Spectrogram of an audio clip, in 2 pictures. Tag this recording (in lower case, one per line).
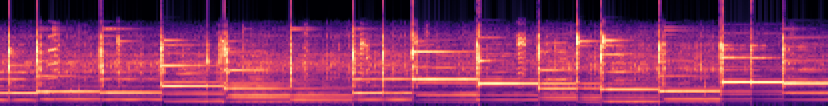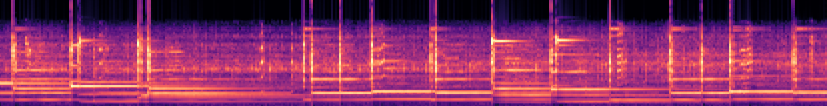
music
